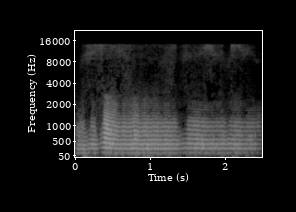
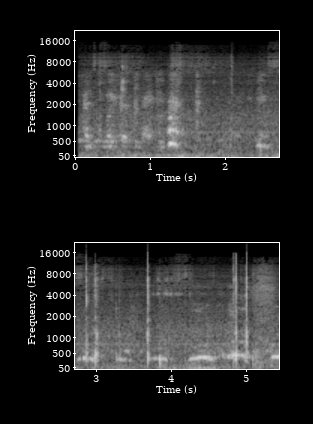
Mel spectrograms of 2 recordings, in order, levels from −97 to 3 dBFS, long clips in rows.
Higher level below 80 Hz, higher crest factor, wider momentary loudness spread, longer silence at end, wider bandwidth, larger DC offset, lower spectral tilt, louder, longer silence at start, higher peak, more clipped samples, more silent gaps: second, -66 dBFS vs -44 dBFS; about the same, 20 dB vs 24 dB; second, 6 LU vs 17 LU; about the same, 0 s vs 0 s; second, 14.5 kHz vs 16 kHz; neither; first, -6 dB/octave vs -2.5 dB/octave; second, -42 LUFS vs -23 LUFS; about the same, 0 s vs 0.05 s; second, -22 dBFS vs 0 dBFS; neither; neither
